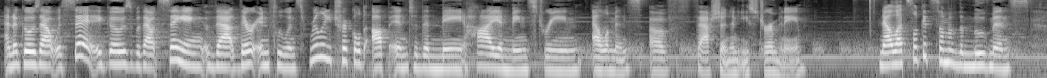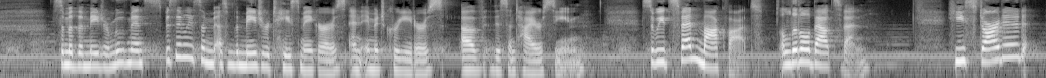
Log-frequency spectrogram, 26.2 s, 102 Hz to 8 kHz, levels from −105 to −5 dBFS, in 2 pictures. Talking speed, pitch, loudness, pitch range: 150 wpm, 190 Hz, -19 LUFS, 160-230 Hz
